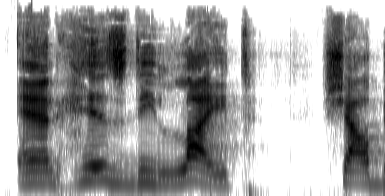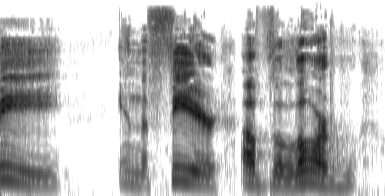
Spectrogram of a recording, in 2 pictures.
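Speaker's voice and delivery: slow, unhurried, careful, deliberate reading. Rereading a Bible verse aloud to listeners, the speaker reads it a little slower. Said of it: "Let's read that a little slower".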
